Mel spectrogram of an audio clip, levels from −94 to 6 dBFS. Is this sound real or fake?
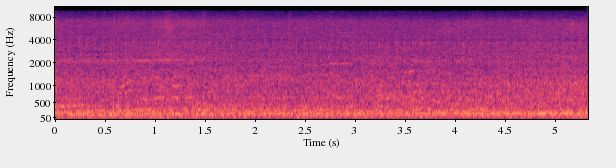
real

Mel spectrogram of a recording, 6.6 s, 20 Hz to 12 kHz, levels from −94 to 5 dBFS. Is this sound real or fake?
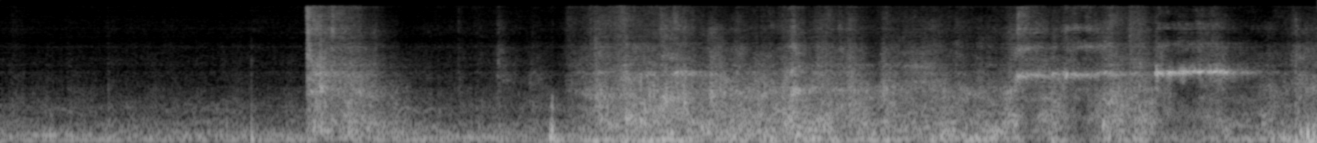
fake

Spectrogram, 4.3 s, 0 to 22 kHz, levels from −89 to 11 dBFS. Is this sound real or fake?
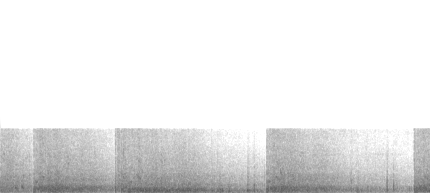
real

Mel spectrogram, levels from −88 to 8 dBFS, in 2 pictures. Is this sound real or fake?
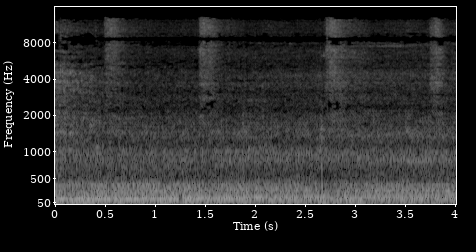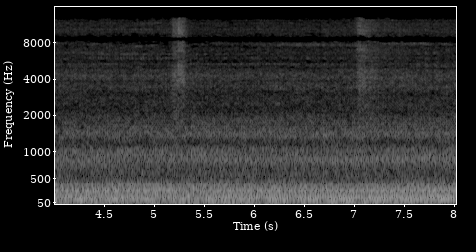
fake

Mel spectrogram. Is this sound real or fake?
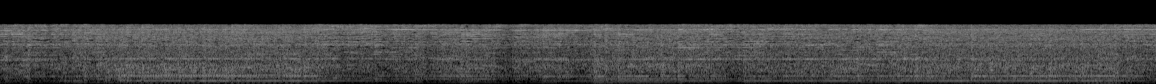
real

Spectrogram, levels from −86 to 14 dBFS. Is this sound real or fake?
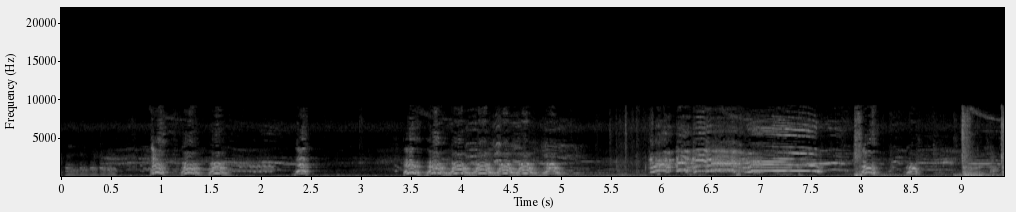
real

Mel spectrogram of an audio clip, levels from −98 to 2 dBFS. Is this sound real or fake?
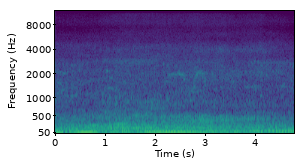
fake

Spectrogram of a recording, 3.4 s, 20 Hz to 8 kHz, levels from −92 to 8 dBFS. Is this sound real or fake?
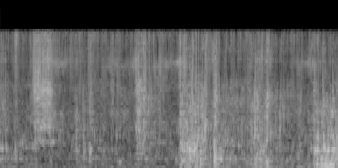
fake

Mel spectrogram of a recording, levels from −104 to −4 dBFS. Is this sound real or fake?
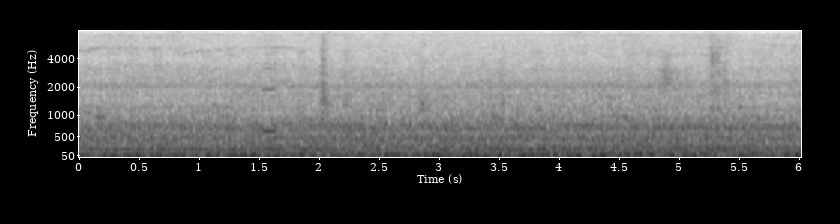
fake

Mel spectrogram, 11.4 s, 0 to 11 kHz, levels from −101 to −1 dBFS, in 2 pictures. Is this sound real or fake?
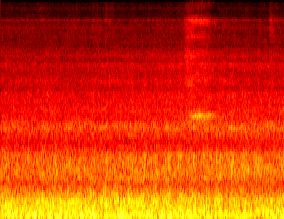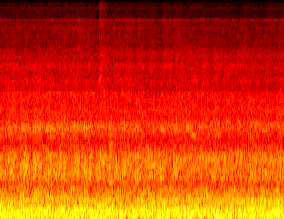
fake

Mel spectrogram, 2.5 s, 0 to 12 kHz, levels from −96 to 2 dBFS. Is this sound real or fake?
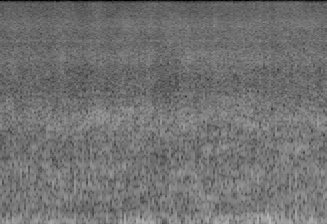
fake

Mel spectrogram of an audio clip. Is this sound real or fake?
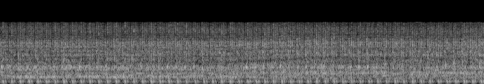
real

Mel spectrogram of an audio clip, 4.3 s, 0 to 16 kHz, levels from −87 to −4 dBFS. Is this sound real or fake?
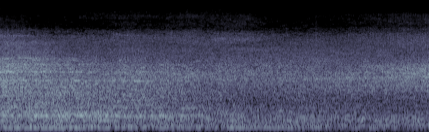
fake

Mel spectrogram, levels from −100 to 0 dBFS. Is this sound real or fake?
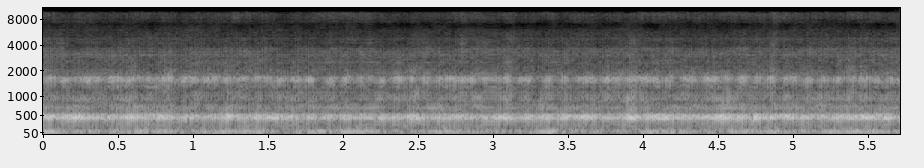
fake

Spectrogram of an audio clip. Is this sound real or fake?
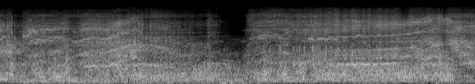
real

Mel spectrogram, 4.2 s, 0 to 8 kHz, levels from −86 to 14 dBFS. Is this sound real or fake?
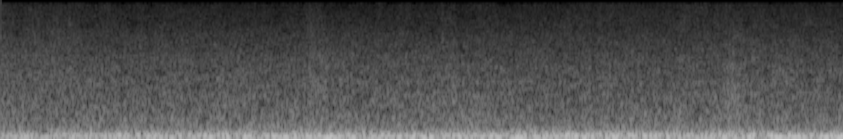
fake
